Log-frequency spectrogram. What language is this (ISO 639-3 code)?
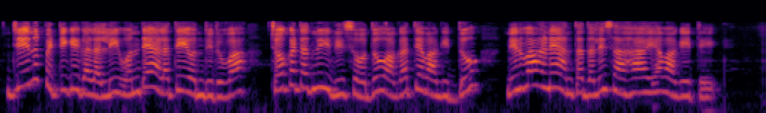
kan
